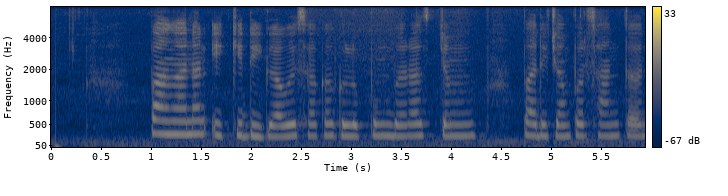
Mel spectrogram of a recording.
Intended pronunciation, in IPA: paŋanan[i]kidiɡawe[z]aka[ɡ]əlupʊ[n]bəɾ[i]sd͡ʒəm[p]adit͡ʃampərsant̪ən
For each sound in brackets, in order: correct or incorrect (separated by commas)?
correct, incorrect, correct, incorrect, incorrect, correct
